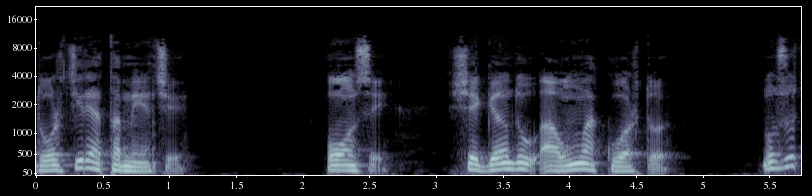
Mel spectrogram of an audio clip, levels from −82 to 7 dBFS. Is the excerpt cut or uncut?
uncut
